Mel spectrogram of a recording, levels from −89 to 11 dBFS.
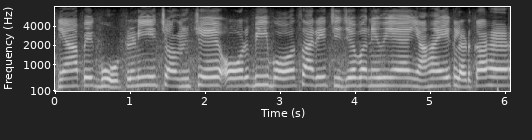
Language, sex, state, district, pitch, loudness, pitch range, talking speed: Hindi, female, Rajasthan, Bikaner, 275 Hz, -10 LUFS, 260-285 Hz, 160 wpm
